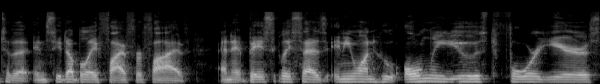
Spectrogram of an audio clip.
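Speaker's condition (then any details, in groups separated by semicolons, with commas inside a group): No condition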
